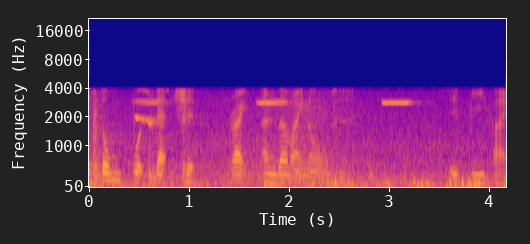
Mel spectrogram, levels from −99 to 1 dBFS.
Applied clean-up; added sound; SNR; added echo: none; Sliding door / Train; 4 dB; none.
